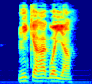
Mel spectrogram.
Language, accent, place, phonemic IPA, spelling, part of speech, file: French, France, Lyon, /ni.ka.ʁa.ɡwa.jɛ̃/, nicaraguayen, adjective, LL-Q150 (fra)-nicaraguayen.wav
- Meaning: Nicaraguan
